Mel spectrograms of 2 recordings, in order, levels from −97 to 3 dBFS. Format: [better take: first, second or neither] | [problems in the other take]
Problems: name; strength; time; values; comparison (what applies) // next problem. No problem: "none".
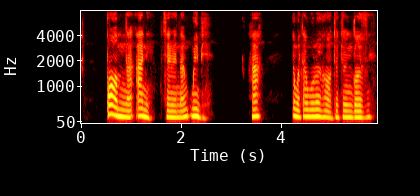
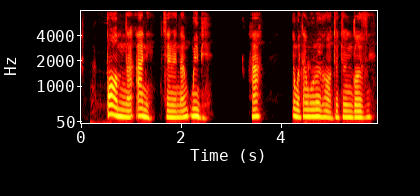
first | noise reduction (neural separator model SepFormer DNS4)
